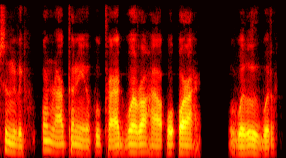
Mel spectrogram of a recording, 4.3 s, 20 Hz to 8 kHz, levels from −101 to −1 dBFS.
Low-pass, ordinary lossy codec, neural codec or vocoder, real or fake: 7.2 kHz; none; codec, 16 kHz, 0.5 kbps, FunCodec, trained on LibriTTS, 25 frames a second; fake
